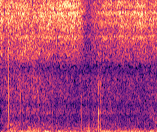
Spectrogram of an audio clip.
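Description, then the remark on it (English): A voice makes a sustained, sharp hissing 'sss' sound, like a snake, bright and airy, holding steady with a short dip partway through. “Oh, the whistling S's. Snakes.”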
